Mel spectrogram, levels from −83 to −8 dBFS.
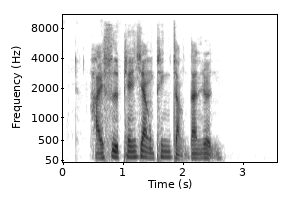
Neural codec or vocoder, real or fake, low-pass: vocoder, 44.1 kHz, 128 mel bands, Pupu-Vocoder; fake; 9.9 kHz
